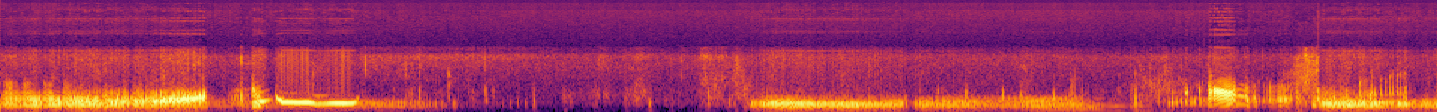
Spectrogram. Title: My best stomach noises - meine besten Magengeräusche (Germany)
